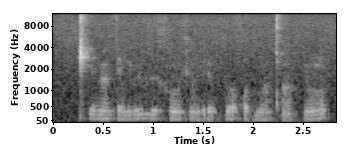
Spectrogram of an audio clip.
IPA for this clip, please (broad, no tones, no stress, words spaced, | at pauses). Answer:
ǁʰiðɐ̃te mʉɣɨ xõʃũ rʉθuχu ɡũqʼõ | ɾõ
